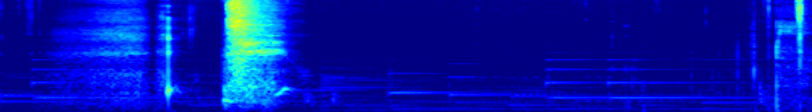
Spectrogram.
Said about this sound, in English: hold on, I'm gonna sneeze.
